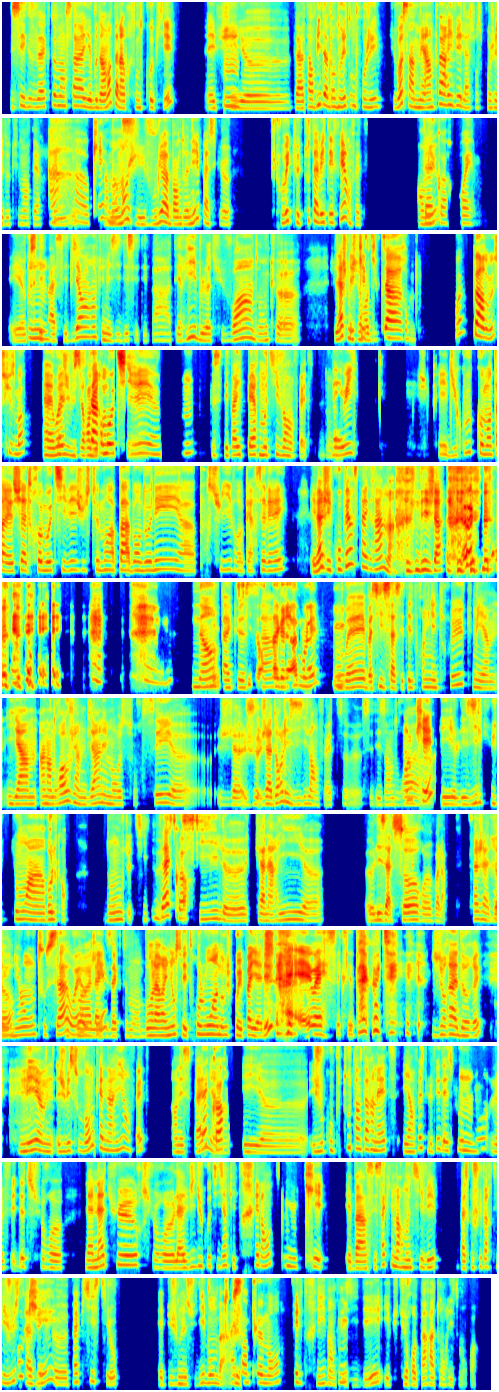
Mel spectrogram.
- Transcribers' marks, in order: laugh; chuckle; laugh; in English: "exit"; tapping; laugh; other background noise; laughing while speaking: "c'est pas à côté"; chuckle
- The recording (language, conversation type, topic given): French, podcast, Comment surmontes-tu, en général, un blocage créatif ?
